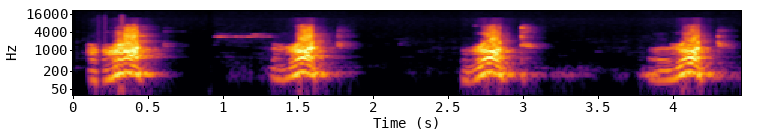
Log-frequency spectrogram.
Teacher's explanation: it's not a sharp sound it's sometimes you have to say with in your throat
